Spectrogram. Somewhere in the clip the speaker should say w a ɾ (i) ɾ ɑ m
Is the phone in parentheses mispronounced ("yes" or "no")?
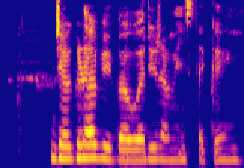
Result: no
